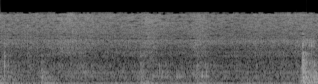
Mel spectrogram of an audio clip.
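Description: Bacon frying in a hot pan for fried rice, a steady soft sizzle and hiss with faint stirring scrapes, fairly quiet, ending in a brief sharper clink.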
